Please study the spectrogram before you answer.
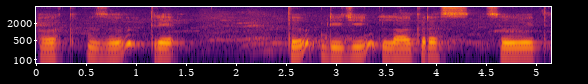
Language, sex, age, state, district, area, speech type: Kashmiri, male, 30-45, Jammu and Kashmir, Bandipora, rural, read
